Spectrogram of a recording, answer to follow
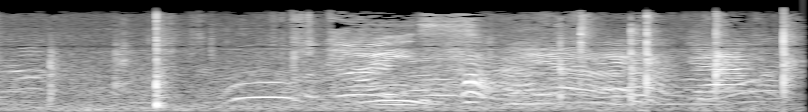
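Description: A single sharp smack of a baseball impact about a second in, then several spectators shouting and cheering at once, with a couple more sharp knocks among the shouts.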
